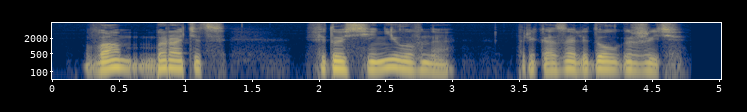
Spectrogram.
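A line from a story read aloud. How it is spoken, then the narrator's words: Trembling voice. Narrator (Russian): дрогнувшим голосом проговорил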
